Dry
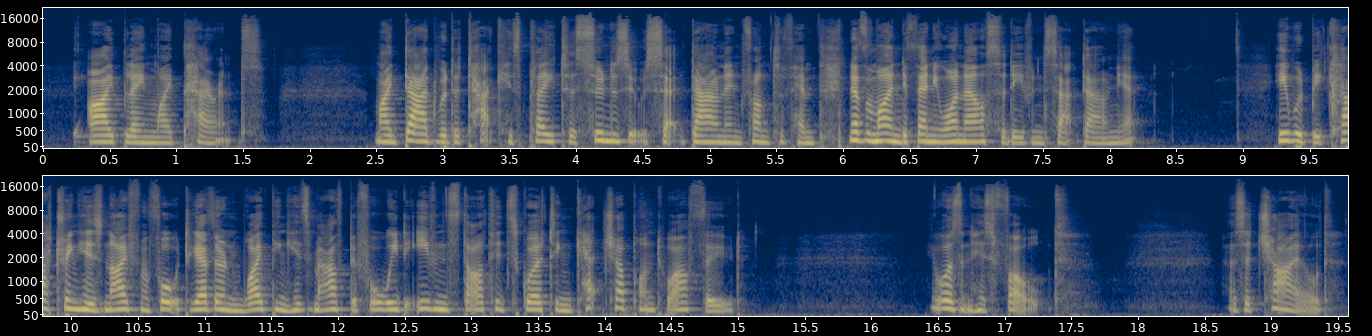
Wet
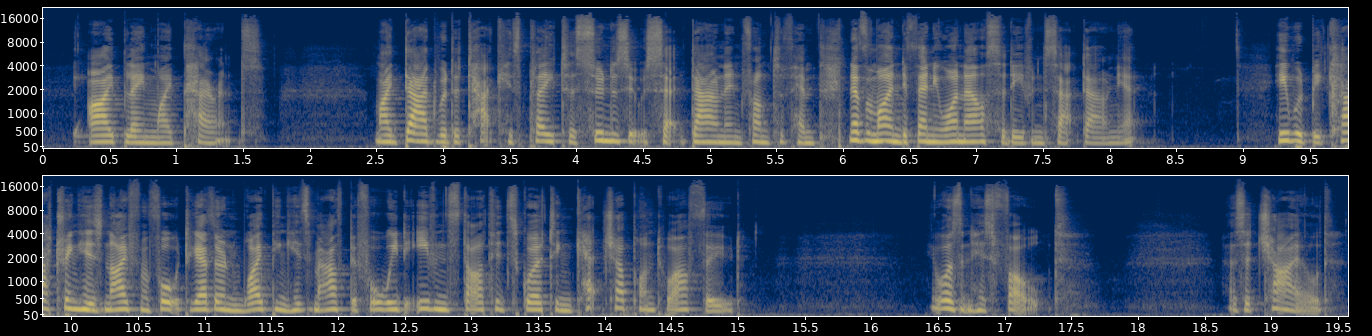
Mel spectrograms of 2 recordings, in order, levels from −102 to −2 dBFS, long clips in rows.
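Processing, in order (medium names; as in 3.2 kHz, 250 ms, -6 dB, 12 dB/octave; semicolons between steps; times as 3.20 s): 7.70–8.13 s: bass shelf 170 Hz -10.5 dB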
